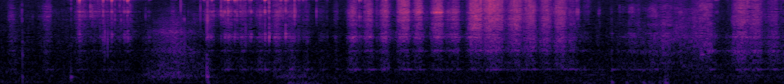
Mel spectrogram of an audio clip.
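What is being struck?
Small round metal tin.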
